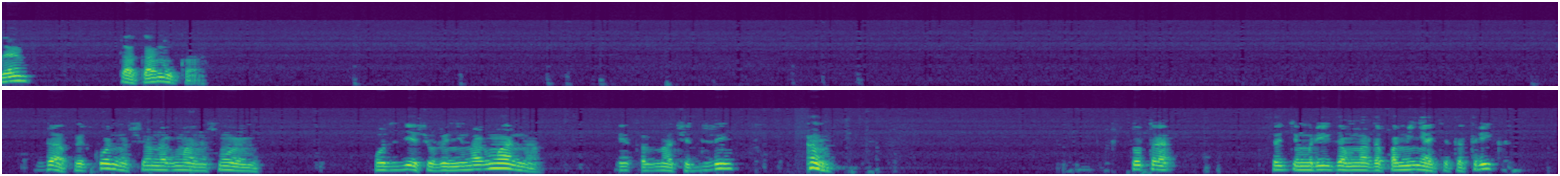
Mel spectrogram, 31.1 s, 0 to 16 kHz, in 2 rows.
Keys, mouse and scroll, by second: 3.9-4.9 drag, 5.6 click, 6.9 Delete, 8.1 Delete, 8.1 click, 8.9-16.0 drag, 16.7 shift+middle click, 17.6-18.7 middle drag, 19.7-20.7 drag, 21.5 click, 22.6 g, 24.4 ctrl+z, 27.9 g, 29.9-30.9 middle drag.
